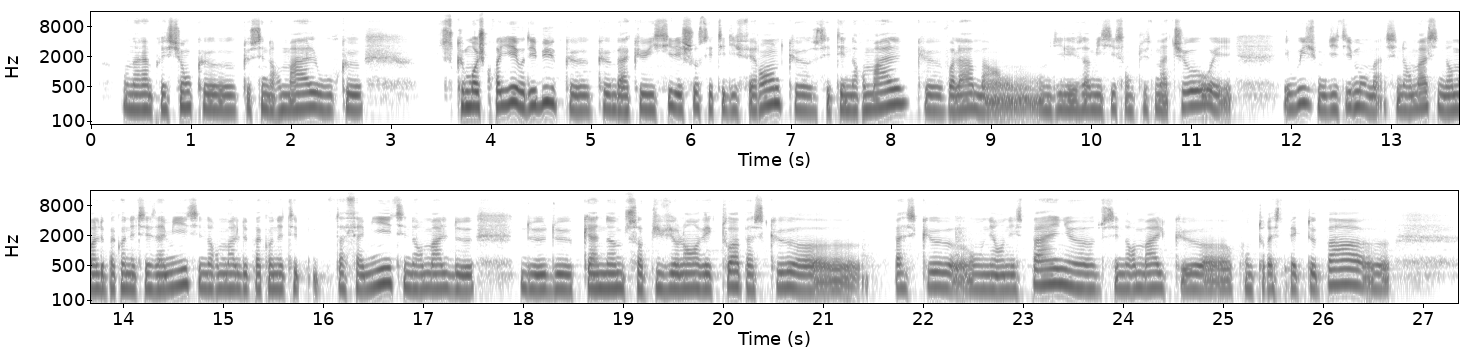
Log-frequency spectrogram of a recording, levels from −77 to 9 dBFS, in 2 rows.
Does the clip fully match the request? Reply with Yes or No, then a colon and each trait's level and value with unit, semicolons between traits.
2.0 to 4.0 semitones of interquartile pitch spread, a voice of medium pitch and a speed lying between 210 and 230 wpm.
Yes: average, 2.8 semitones; medium, 175 Hz; average, 215 wpm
